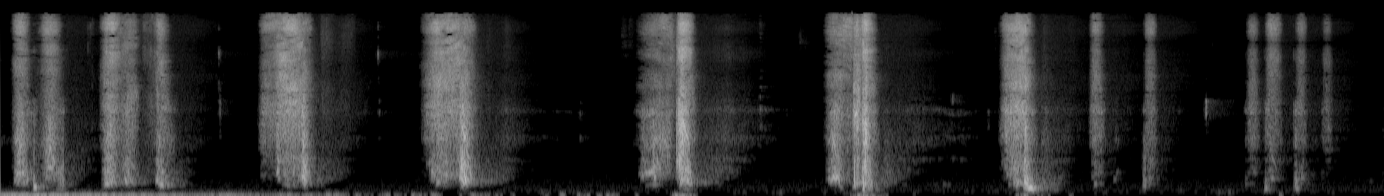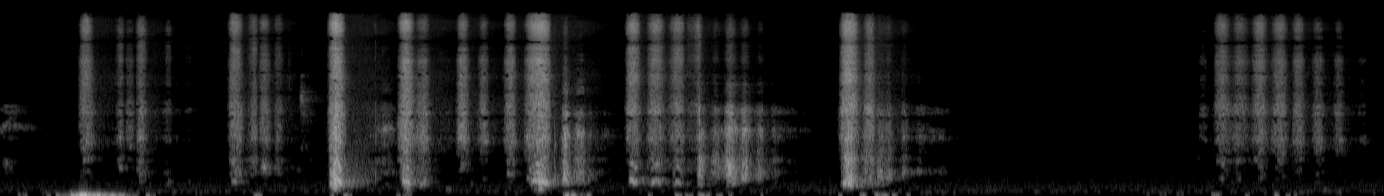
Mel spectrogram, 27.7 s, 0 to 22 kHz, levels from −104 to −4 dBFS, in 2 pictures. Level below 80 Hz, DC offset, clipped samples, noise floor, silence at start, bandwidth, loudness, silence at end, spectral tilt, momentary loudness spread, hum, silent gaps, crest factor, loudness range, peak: -64 dBFS; under 0.1%; under 0.1%; under -90 dBFS; 0 s; 16.5 kHz; -33 LUFS; 0.8 s; -0.5 dB/octave; 25 LU; none; none; 32 dB; 20 LU; -10 dBFS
